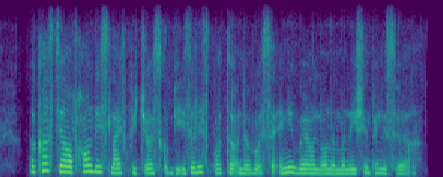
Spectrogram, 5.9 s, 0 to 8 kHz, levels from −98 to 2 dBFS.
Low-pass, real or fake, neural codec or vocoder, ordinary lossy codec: 7.2 kHz; fake; codec, 16 kHz, 4.8 kbps, FACodec; Opus, 16 kbps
